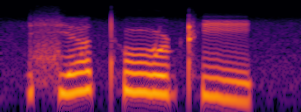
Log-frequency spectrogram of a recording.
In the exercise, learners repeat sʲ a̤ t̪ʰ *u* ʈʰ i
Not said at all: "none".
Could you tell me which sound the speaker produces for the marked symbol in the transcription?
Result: uː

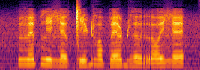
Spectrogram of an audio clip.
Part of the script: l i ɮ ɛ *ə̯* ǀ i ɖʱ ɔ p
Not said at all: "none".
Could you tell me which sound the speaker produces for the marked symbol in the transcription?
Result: ʊ̯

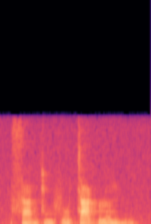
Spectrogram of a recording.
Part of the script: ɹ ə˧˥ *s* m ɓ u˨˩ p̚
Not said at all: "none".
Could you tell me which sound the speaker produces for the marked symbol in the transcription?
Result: none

